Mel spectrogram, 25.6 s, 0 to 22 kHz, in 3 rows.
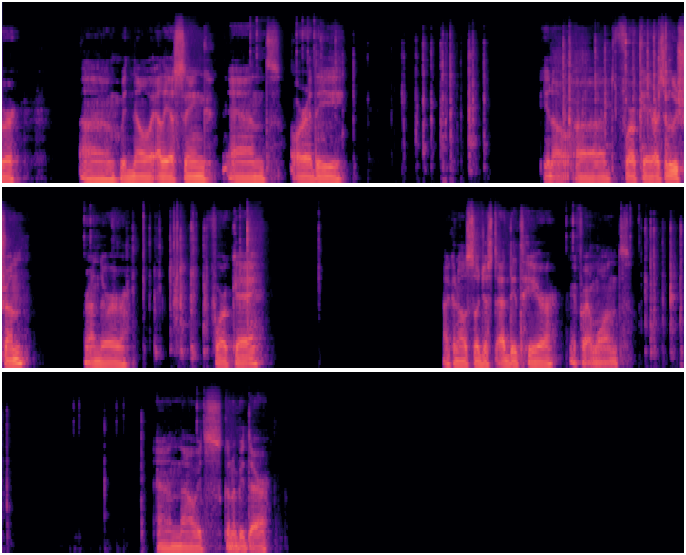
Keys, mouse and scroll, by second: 16.5 typing, 21.0 typing.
